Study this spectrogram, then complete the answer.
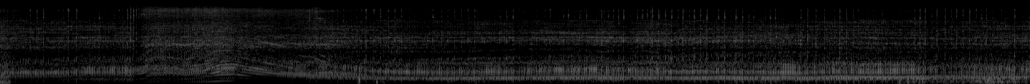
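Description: A chainsaw cuts through a thick branch for firewood, running as a loud, steady buzz with a rising and falling whine as it bites in near the start, then a rough, sustained cutting drone to the end.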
